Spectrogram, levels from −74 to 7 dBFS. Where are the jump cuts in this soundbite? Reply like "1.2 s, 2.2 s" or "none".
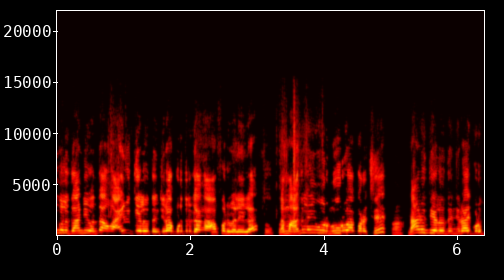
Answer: none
